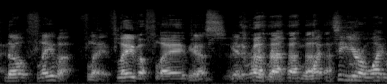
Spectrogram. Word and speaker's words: Flavor Flav: you just go to the website dr drew flavor flav no flavor flav flava flav yes see you're a white rapper from did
